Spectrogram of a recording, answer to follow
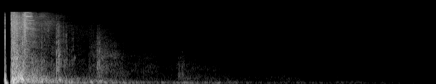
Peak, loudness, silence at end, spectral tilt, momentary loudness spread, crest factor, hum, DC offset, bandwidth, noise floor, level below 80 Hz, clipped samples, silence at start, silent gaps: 0 dBFS; -16 LUFS; 3.3 s; -3 dB/octave; 26 LU; 24 dB; none; under 0.1%; 12 kHz; -78 dBFS; -36 dBFS; under 0.1%; 0.05 s; none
